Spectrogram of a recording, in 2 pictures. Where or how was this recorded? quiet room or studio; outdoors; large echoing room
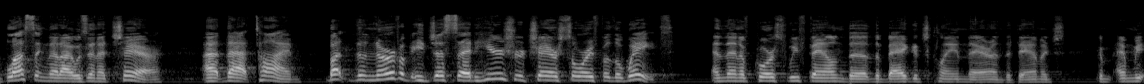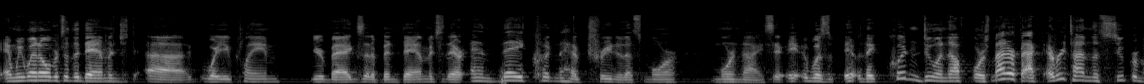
large echoing room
